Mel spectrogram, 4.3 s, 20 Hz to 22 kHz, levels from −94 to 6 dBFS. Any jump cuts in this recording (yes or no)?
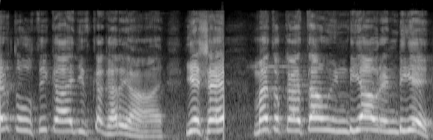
yes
